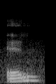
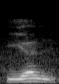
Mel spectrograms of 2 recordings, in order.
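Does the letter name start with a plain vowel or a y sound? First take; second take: plain vowel; y sound. First: It starts directly with a plain e vowel. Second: It starts with a y glide before the vowel. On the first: The speaker calls it right. "असे स्पष्ट उच्चार आले पाहिजेत" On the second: The speaker calls it wrong. "असे करायचे नाहीत"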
